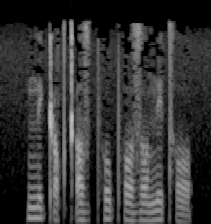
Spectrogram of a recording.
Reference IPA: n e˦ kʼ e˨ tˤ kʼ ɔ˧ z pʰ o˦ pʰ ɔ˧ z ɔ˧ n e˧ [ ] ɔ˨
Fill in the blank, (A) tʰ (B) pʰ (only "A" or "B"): A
